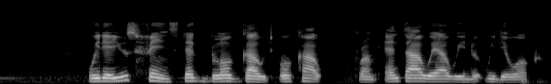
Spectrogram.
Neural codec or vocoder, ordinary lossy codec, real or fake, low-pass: none; MP3, 64 kbps; real; 7.2 kHz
